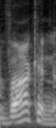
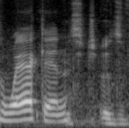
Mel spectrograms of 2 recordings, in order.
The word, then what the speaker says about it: Wacken: got an invite to wacken next year would love to get your ear on it oh they're going to vacant huh nice yeah sorry it says whacking it's pronounced by German yeah it's a German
